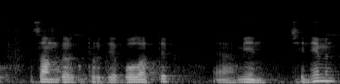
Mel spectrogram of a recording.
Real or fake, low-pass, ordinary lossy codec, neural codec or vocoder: real; none; none; none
